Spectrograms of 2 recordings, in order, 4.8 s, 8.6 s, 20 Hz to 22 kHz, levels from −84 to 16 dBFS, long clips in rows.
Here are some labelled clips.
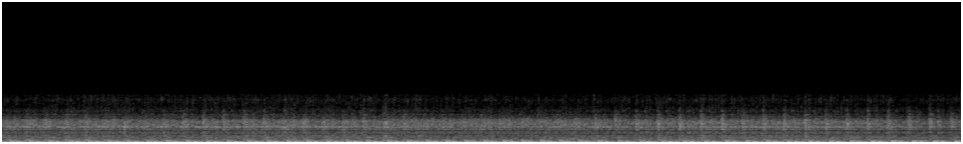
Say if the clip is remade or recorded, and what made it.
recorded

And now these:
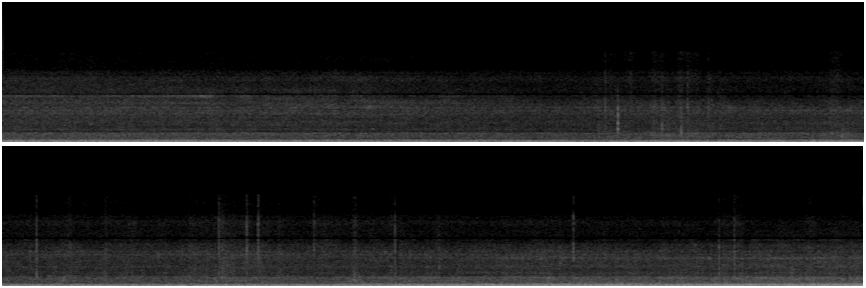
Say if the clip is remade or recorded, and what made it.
remade, autoencoder, DAC-VAE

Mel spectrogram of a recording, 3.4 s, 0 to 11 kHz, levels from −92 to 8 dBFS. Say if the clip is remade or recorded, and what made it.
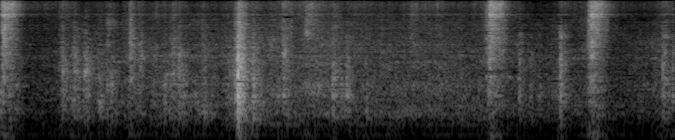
remade, vocoder, WaveNeXt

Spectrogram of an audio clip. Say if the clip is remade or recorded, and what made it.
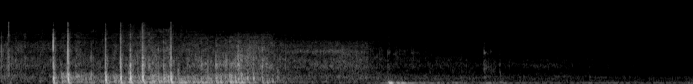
remade, codec, HILCodec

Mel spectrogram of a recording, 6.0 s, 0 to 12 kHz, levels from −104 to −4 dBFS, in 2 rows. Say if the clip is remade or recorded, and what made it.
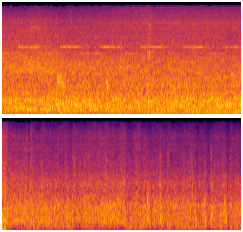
recorded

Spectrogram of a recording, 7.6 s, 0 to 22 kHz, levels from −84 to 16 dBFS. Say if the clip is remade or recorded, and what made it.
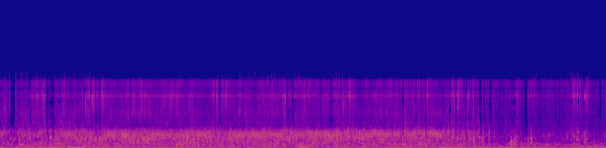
remade, vocoder, BigVGAN v2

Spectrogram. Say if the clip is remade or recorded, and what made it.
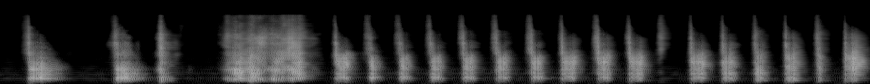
remade, vocoder, Vocos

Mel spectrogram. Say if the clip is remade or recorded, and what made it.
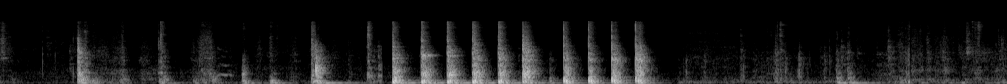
recorded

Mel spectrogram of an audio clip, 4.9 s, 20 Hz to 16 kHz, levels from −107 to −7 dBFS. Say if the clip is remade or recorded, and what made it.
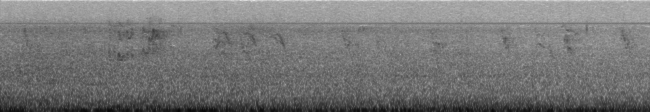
recorded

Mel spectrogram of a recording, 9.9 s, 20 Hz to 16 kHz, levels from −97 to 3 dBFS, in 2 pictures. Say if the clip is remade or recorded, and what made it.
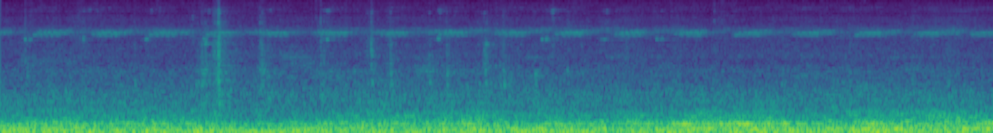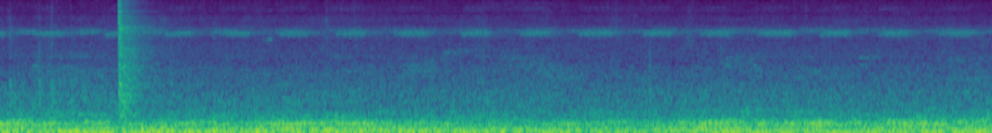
recorded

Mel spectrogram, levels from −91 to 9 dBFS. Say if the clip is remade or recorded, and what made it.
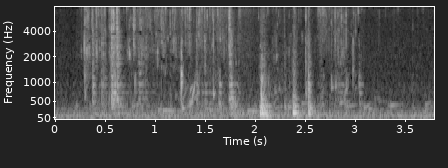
recorded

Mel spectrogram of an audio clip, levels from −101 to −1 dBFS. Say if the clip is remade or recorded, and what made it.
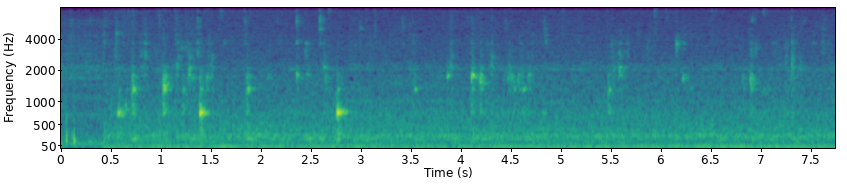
remade, vocoder, BigVGAN v2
